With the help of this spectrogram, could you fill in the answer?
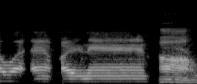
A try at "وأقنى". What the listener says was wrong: அல்ல وأقنا வல்லினத்துக்கு வரணும் وأقنا எப்படி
